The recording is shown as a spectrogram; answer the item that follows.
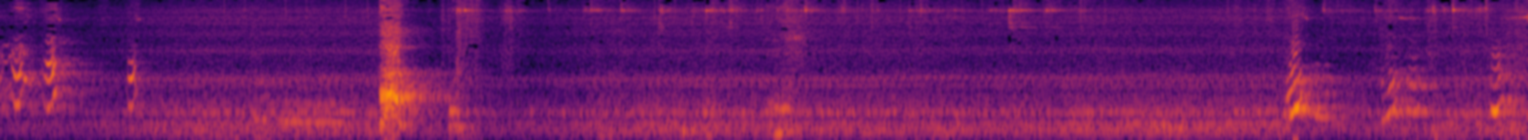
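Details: Dog on seeing its first squirrel, giving scattered short barks and yips spaced a few seconds apart, against a constant background hum.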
